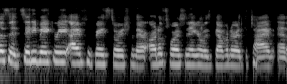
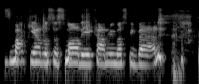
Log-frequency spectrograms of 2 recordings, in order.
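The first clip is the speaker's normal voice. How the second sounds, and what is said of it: Imitates another person's voice. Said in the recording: “The accent.”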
